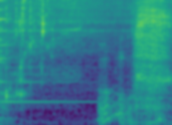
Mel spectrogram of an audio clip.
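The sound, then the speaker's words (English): Quinine tonic water pours over ice, clinking and gurgling, then breaks into a bright, steady fizzing hiss. Moderately loud, preceded by a few faint drips. “So we're going to have a bit over ice. Ooh, fizzing up.”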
